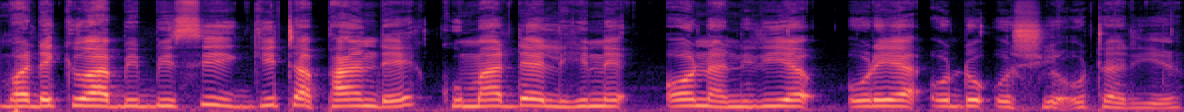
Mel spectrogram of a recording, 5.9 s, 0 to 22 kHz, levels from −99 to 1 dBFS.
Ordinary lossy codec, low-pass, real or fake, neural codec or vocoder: none; none; fake; vocoder, 44.1 kHz, 128 mel bands every 256 samples, BigVGAN v2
